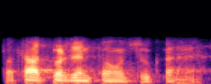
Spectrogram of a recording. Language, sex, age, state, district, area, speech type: Hindi, male, 18-30, Bihar, Begusarai, rural, conversation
